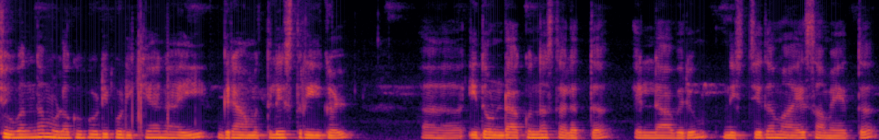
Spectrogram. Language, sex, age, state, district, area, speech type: Malayalam, female, 45-60, Kerala, Ernakulam, rural, spontaneous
